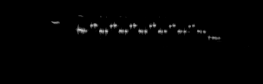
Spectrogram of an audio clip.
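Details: Baird's sparrow: a lone high whistle, then a clear, rapid sequence of crisp high notes swinging between two pitches, finishing with a lower drawn-out note, all in silence.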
